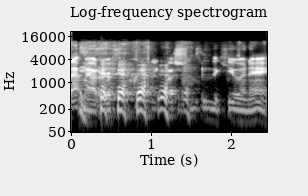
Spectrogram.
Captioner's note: laughing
